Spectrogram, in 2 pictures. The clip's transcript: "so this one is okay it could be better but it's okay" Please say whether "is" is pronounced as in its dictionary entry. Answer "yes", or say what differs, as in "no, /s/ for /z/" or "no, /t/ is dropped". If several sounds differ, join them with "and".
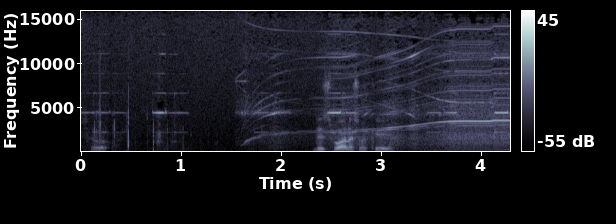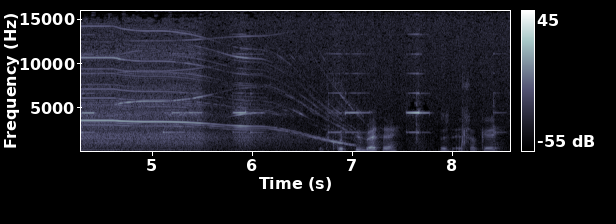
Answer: no, /s/ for /z/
